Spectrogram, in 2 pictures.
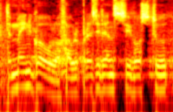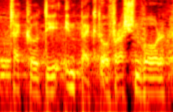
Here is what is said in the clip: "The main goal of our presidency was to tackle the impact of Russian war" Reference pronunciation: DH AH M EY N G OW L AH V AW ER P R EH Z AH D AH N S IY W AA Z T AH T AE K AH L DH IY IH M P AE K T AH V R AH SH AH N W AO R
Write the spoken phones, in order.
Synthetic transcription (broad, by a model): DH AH M EY N G OW L AH V AW ER P R EH Z AH D AH N S IY W AA Z T AH T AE K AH L DH IY IH M P AE K T AH V R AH SH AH N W AO R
